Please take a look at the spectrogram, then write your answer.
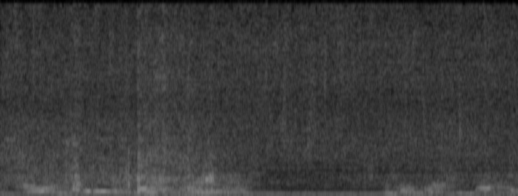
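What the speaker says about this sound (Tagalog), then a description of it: "Sauteed spinach and garlic." Spinach and garlic sauté in a home kitchen pan, a soft continuous sizzle with stirring scrapes, fairly faint and close, while a voice talks over parts of it.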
